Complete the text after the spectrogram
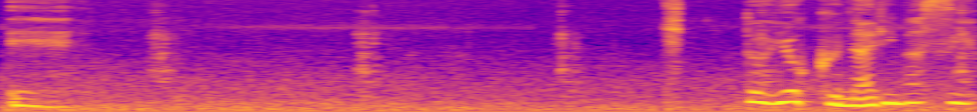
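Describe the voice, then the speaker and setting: A woman's voice: a little high, animated, normal speed, dark tone, slight background noise, lightly acted. An actress playing an earnest woman welfare activist, narrating her past in careful, polite radio drama style. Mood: gentle concern. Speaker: narrator and lead character.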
